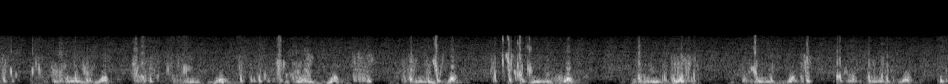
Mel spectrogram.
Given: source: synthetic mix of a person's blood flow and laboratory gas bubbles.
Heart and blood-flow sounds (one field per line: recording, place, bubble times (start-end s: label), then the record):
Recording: Doppler ultrasound of blood flow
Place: precordium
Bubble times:
0.00-0.20 s: bubbles
0.30-0.44 s: bubbles
0.51-0.69 s: bubbles
0.73-0.95 s: bubbles
1.31-1.60 s: bubbles
1.65-1.92 s: bubbles
2.35-2.46 s: bubbles
2.48-3.14 s: bubbles
3.51-3.75 s: bubbles
4.01-4.18 s: bubbles
4.24-4.45 s: bubbles
4.89-5.37 s: bubbles
5.44-5.64 s: bubbles
6.37-6.55 s: bubbles
6.59-6.99 s: bubbles
7.42-7.62 s: bubbles
7.67-7.76 s: bubbles
8.00-8.13 s: bubbles
8.34-8.60 s: bubbles
8.67-8.96 s: bubbles
9.37-9.49 s: bubbles
From the record:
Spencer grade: 3 (all of the cardiac periods contain showers or single bubble signals, but not dominating or overriding the cardiac motion signals)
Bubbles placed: only in the low amplitude regions of the cardiac cycle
